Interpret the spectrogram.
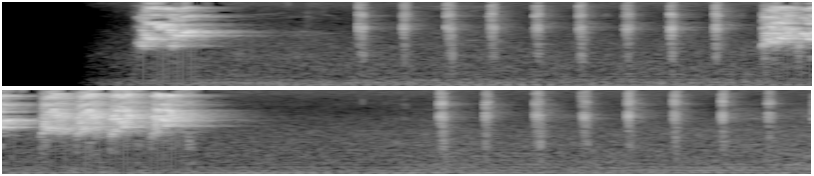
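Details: Young pastel blue lovebird, two and a half months old, practised alongside an adult lovebird and showing fairly good fighter-style singing: harsh, buzzy high bursts separated by rapid ticking pulses, repeated quickly in a small indoor room.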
